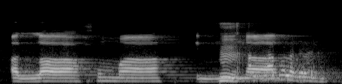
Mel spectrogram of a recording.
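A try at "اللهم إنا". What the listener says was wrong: আল্লাহ বলা যাবে না। আল্লাহ বলা যাবে না, কারণ আল্লাহ শব্দের আগে কি আসছে? জবর আসছে।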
